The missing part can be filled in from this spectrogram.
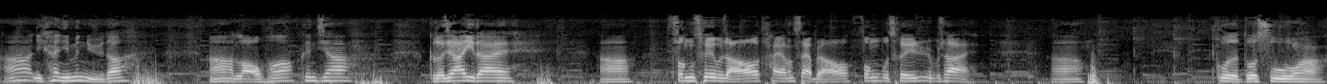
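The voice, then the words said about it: Northeastern Chinese accent. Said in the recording (Chinese): “怎么变东北口音了？”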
